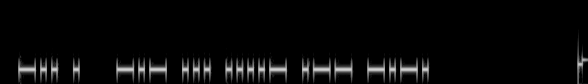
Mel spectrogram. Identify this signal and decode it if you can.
Morse code, heard as a keyed tone, about 22 wpm, 700 Hz. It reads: DE KS4WC
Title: USA Callsign DE Callsign - 5 Characters - 22wpm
